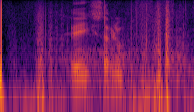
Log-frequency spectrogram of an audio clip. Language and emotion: Russian, neutral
